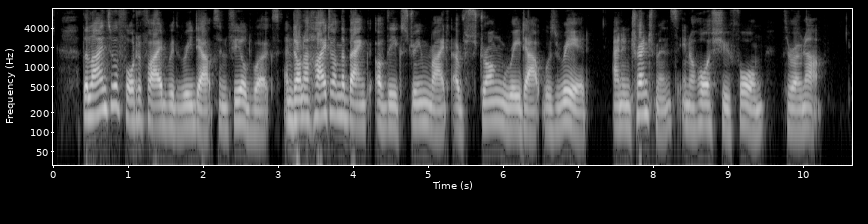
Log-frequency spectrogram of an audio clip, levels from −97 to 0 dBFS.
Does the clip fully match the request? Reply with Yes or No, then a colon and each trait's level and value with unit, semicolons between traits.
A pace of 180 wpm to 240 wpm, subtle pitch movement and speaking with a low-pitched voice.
No: average, 190 wpm; average, 3.8 semitones; low, 130 Hz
